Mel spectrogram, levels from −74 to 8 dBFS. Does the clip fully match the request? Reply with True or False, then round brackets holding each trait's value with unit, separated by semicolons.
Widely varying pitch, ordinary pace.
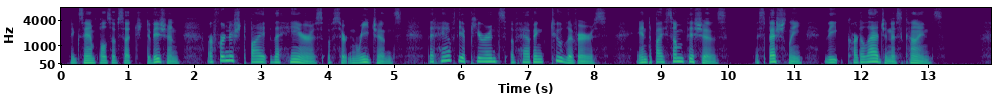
False (7.7 semitones; 125 wpm)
